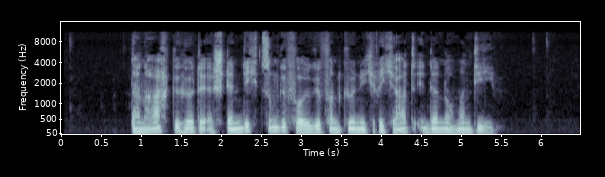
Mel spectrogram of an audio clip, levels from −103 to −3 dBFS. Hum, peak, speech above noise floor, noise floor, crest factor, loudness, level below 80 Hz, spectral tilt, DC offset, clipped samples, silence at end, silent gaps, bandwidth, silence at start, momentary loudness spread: none; -6 dBFS; 50 dB; -75 dBFS; 20 dB; -25 LUFS; -44 dBFS; -5.5 dB/octave; under 0.1%; under 0.1%; 1.05 s; none; 11.5 kHz; 0.9 s; 5 LU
